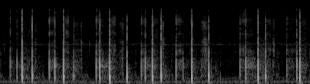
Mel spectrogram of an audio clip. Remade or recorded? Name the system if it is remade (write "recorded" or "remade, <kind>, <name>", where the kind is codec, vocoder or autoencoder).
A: recorded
